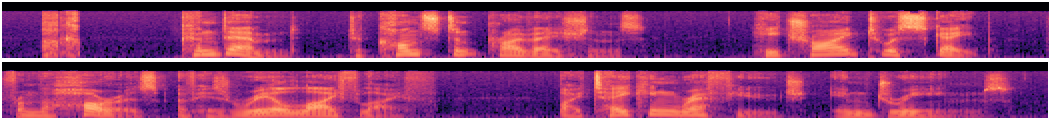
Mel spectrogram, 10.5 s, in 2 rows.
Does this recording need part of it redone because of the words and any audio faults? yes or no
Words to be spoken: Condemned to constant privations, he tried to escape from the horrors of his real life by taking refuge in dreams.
yes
